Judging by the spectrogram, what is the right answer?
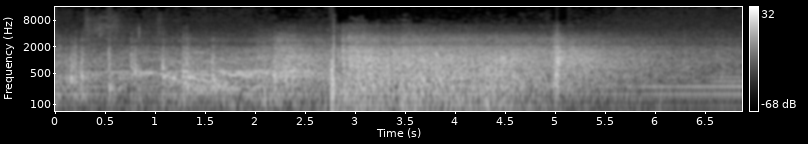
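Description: Felled factory chimney crashing to the ground after demolition blasting: a long noisy crash as the stack hits and breaks up, with a sharp crack about three seconds in and another about five seconds in, dying away near the end.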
